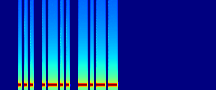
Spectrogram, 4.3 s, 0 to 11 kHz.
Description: Morse code, heard as a keyed tone, about 20 wpm, 700 Hz. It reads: SLY
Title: USA Call Sign Postfixes - 3 Letters 20wpm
